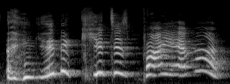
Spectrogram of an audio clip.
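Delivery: high-pitched doting coo; delighted sing-song fussing. Real, not acted. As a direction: coo adoringly at a little one, voice way up. Gushing over the child.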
